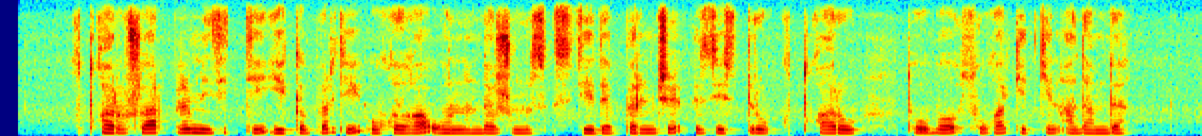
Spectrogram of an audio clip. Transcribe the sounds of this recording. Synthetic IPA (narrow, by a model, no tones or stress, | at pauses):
qʰʊ̥t̪qɑɾuʃəlˠɑɾbɪɾmezd̪et̪ːe̞jʔe̞kʲɪbɪɾd̪e̞jwʔo̞qijʁɑ̰wʔo̞ɾnənd̪ɑʒʊməsɪ̥st̪e̞d̪ɪb̥ɪɾɪnʃɪɪzd̪e̞st̪ɪɾuqʰʊ̥t̪qʰɑɾut̪ʰo̞bəsuʁɑkʲʰe̞t̪kʲe̞nʔɑ̰d̪ɑmd̪ə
